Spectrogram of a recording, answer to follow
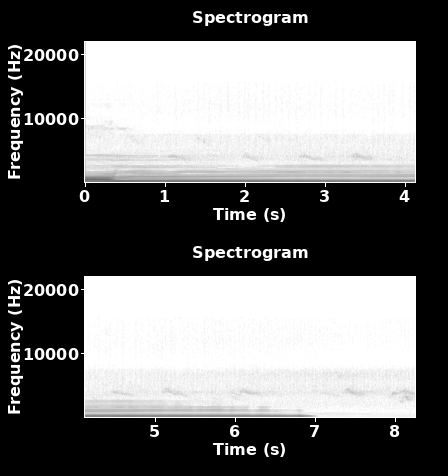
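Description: A woman chanting one long OM on a single steady pitch, held for about seven seconds on one exhaled breath. The upper overtones drop away shortly before the end as it closes into the 'mm' hum, and then it stops abruptly.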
